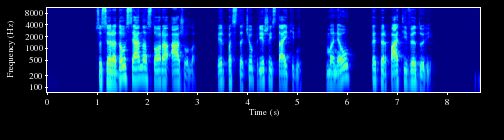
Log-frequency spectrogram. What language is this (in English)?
Lithuanian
